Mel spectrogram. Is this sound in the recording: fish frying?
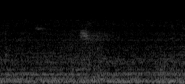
no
